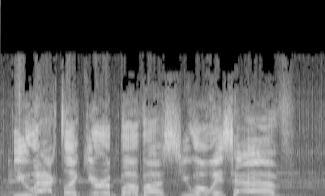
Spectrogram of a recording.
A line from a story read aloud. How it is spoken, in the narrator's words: flips out during the near plane crash berates finally screams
